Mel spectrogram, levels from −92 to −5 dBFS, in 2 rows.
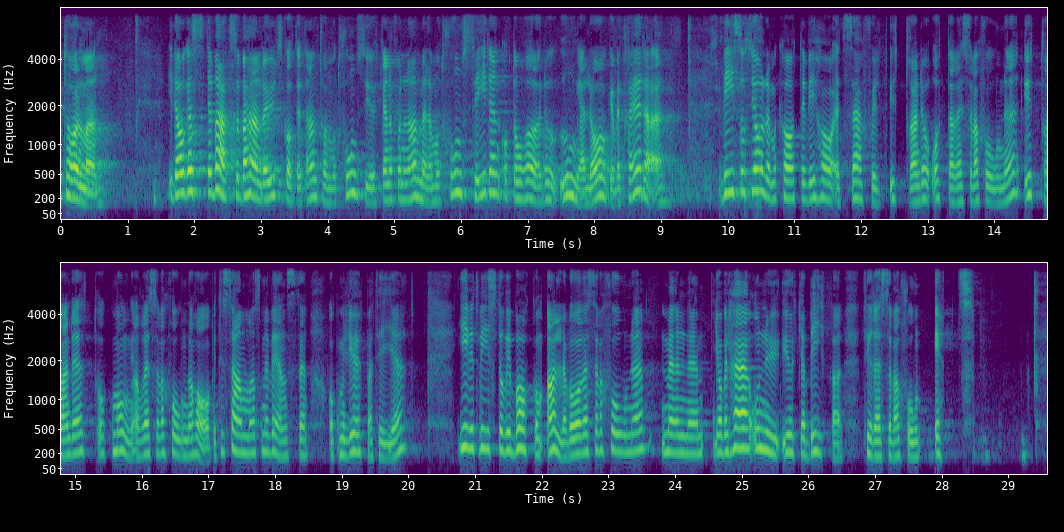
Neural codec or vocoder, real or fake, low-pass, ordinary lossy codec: none; real; 7.2 kHz; none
